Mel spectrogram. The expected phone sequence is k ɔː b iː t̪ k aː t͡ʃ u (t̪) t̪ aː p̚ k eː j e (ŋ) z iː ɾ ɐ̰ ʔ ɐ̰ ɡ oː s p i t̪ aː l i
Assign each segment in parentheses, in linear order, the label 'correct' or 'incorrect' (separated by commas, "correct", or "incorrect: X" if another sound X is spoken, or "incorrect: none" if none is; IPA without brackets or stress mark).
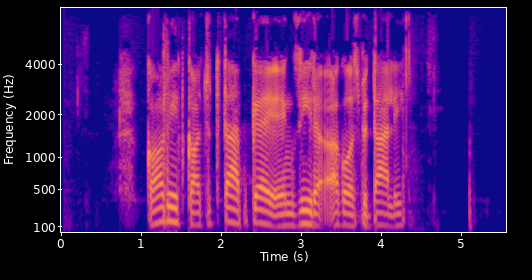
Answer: correct, correct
